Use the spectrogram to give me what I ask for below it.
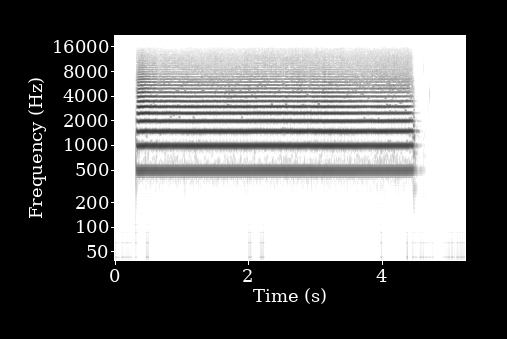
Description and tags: Part of the Good-sounds dataset of monophonic instrumental sounds.
instrument::trumpet
note::B
octave::4
midi note::59
tuning reference::440
good-sounds-id::1031
dynamic_level::mf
